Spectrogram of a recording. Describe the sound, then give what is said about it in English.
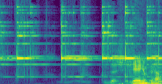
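A hand bell is rung three times in quick succession as a shame call, bright metallic tones lingering between strikes, with a voice joining over the final ring. “Did you bring that bell out just for this?”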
